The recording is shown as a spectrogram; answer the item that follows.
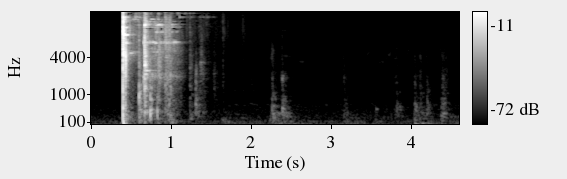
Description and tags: Me dropping a vase off my deck onto a concrete patio.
